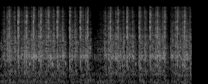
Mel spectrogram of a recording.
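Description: Typing sound effect: rapid, evenly spaced keystroke clicks, about ten a second, with a brief pause about a second in, cutting off abruptly near the end.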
